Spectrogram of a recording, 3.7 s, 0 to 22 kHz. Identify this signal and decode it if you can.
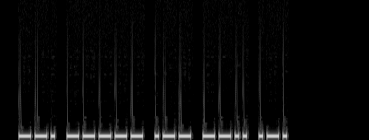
Morse code, heard as a keyed tone, about 30 wpm, 700 Hz. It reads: G0WZR
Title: DXCC-100 Call Signs - 5 Characters - 30wpm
